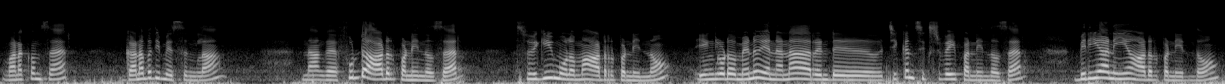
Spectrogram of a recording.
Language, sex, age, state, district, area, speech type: Tamil, female, 45-60, Tamil Nadu, Viluppuram, urban, spontaneous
